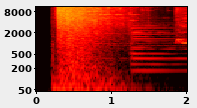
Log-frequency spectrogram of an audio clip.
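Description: A sudden loud crash sound effect that dies away over about a second, followed by slow background music entering with held notes.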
